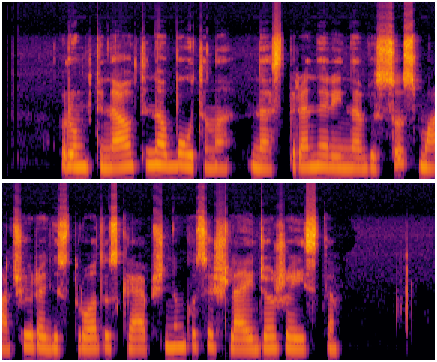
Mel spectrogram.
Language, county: Lithuanian, Utena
